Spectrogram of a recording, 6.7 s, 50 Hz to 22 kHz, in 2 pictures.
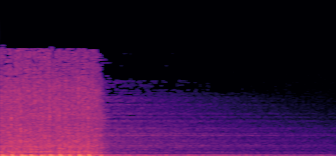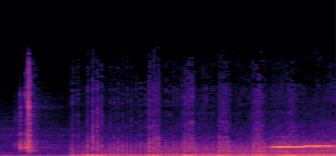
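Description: Honda H'ness CB350 motorcycle engine in an advertisement's soundtrack. A loud passage cuts off about a second in, and a sharp whoosh comes about three and a half seconds in. From about four seconds the engine starts and runs with repeated strokes, and a wavering tone comes in near the end.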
